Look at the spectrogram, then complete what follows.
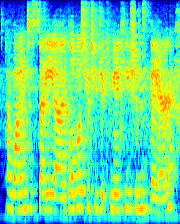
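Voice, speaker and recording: Noticeable background noise and audible room echo surround a woman's voice. Her pitch is fairly high, and her intonation fairly even. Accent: American. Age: 20s. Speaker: student. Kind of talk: mock job interview answers to camera. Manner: fast; hesitant, many fillers.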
